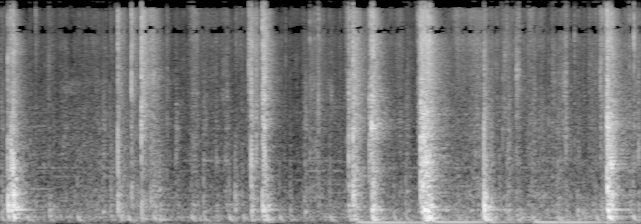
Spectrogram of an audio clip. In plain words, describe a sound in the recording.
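Cardboard flaps rustle and thump as a box is handled.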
